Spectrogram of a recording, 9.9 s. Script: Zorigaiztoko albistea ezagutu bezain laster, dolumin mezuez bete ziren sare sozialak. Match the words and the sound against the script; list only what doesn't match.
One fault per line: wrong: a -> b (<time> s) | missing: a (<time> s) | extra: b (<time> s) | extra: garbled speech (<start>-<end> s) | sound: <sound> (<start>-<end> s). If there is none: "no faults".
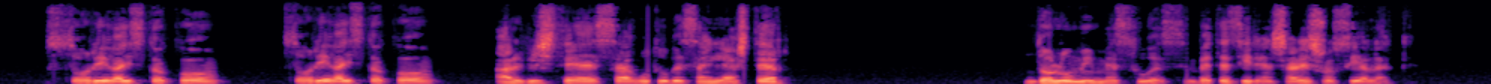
extra: zorigaiztoko (1.9 s)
